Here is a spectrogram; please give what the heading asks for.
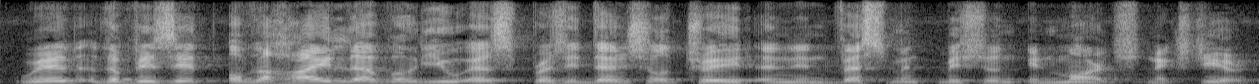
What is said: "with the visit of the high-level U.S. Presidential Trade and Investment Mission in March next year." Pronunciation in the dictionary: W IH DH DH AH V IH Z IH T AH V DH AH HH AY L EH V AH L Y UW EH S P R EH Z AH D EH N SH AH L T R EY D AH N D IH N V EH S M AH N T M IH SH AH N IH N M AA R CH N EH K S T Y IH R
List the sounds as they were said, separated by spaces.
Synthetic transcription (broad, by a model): W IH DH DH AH V IH Z IH T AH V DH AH HH AY L EH V AH L Y UW EH S P R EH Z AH D EH N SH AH L T R EY D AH N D IH N V EH S M AH N T M IH SH AH N IH N M AA R CH N EH K S T Y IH R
